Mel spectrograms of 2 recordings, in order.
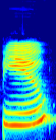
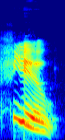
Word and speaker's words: phew: will be using is phew. So, the PH is pronounced as F, children. So it is not pew, it is few.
